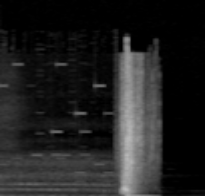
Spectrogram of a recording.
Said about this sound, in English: How did you teleport that punch to my face without me seeing it?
